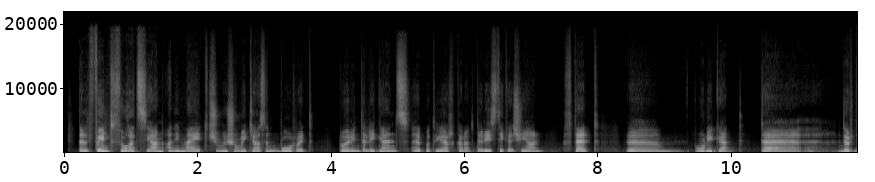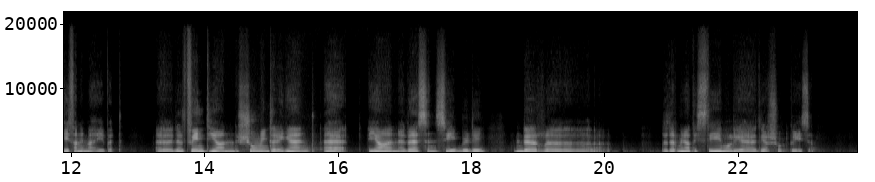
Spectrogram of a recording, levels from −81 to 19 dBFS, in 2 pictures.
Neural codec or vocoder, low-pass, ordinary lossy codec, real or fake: autoencoder, 48 kHz, 32 numbers a frame, DAC-VAE, trained on Japanese speech; 19.8 kHz; none; fake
